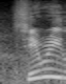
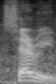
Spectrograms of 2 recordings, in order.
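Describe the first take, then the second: First: The first vowel sounds like 'ee'. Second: The first vowel sounds like 'ah'. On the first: The speaker calls it wrong. "not Siri" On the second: The speaker calls it right. "Sari, not Siri"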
